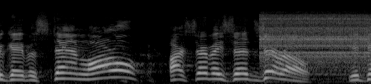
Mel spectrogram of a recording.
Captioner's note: buzz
